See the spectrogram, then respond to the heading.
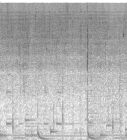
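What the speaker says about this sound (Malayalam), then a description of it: "ഇതിനെ ഒരു നല്ലതായിട്ടൊന്ന് ഡീപ് ബ്രൗൺ ആവുന്നിടം വരെ ഒന്ന് മുരിക്കണം നല്ലതായിട്ട് വഴറ്റണേ" Dum chicken masala being sautéed in a pan until deep brown, a soft continuous sizzle broken by occasional spoon scrapes and clinks, close up with no voices.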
